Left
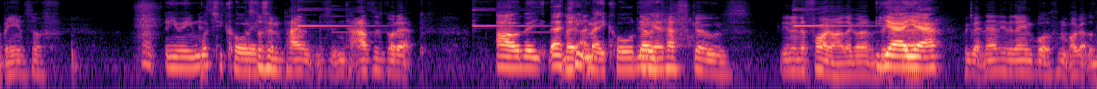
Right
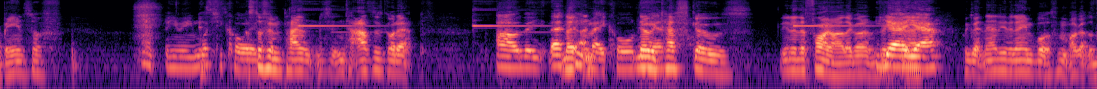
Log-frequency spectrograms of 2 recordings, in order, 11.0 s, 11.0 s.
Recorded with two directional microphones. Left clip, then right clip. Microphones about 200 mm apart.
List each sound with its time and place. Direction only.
0.0 s speech: 25° right (ahead or behind)
1.6 s speech: 55° left (ahead or behind)
2.5 s speech: 25° right (ahead or behind)
4.9 s speech: 50° left (ahead or behind)
6.6 s speech: 25° right (ahead or behind)
8.8 s speech: 55° left (ahead or behind)
9.6 s speech: 25° right (ahead or behind)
